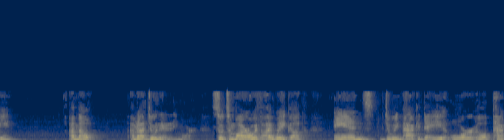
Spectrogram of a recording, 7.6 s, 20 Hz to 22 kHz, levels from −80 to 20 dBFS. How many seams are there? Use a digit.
1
